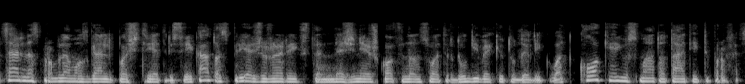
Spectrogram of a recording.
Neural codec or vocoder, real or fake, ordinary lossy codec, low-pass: codec, 16 kHz, 16 kbps, FunCodec, trained on LibriTTS, 50 frames a second; fake; AAC, 32 kbps; 7.2 kHz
